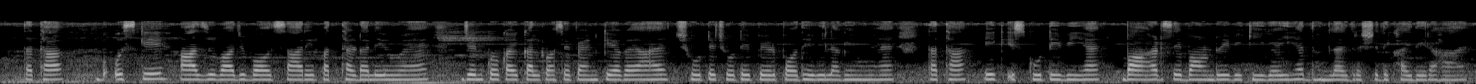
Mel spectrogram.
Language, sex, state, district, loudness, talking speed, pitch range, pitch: Hindi, female, Chhattisgarh, Jashpur, -26 LUFS, 180 wpm, 215-225 Hz, 220 Hz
